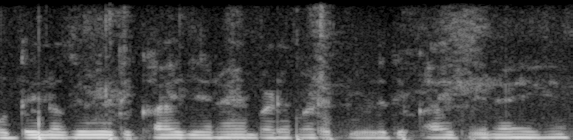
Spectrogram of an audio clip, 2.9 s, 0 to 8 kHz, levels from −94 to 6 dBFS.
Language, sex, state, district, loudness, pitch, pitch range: Hindi, female, Uttar Pradesh, Budaun, -18 LUFS, 160 Hz, 160-165 Hz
